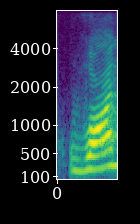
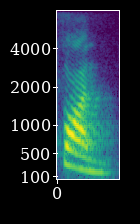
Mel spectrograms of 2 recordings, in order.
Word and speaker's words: von: अभी दोनों के लिए एक सिर्फ वो वॉन नहीं पढ़ना है, फॉन। ओके हम जर्मन में प्रोनाउंसिएशन वी नहीं करते, फाउ करते, वो लेट अल्फाबेट भी फाउ ऐसे प्रोनाउंस होता है, तो इसलिए फॉन।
